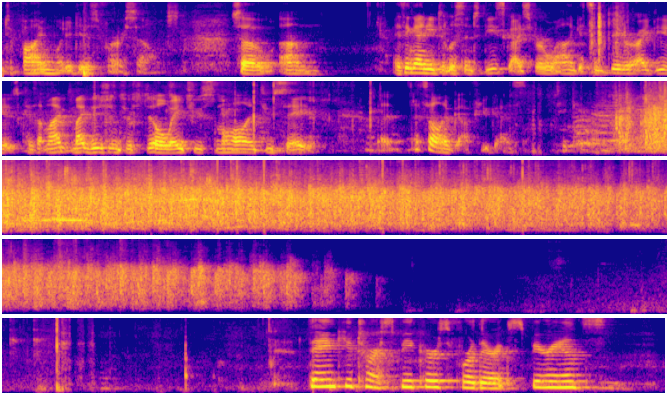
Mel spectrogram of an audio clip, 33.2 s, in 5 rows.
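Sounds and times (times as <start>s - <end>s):
speech: 0.0s - 3.2s, 3.9s - 13.6s, 29.7s - 32.7s
audience applause: 12.3s - 23.6s.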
